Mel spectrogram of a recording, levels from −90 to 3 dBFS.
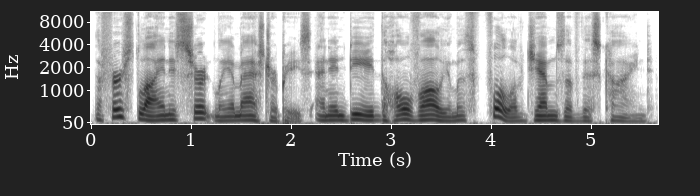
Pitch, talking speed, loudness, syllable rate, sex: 125 Hz, 200 wpm, -18 LUFS, 5.1 syllables/s, male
